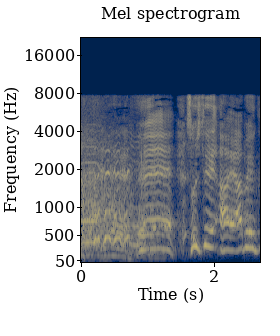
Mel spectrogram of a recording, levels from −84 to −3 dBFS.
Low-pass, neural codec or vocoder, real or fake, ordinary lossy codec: none; none; real; none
